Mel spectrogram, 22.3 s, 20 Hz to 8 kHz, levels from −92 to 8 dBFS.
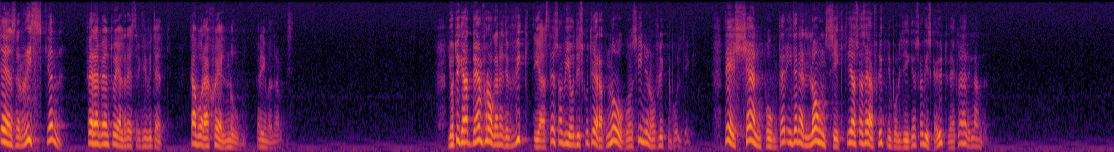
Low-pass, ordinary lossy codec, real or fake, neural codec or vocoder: none; none; real; none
